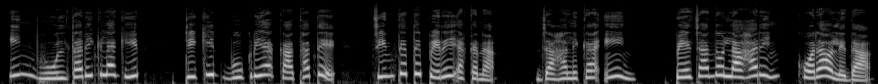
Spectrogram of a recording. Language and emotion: Santali, fearful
